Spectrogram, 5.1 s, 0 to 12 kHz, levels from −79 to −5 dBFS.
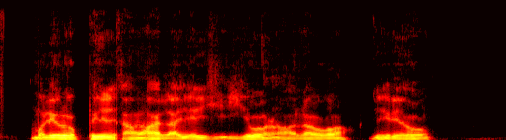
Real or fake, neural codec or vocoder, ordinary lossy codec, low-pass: fake; codec, 24 kHz, 1.5 kbps, HILCodec; none; none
